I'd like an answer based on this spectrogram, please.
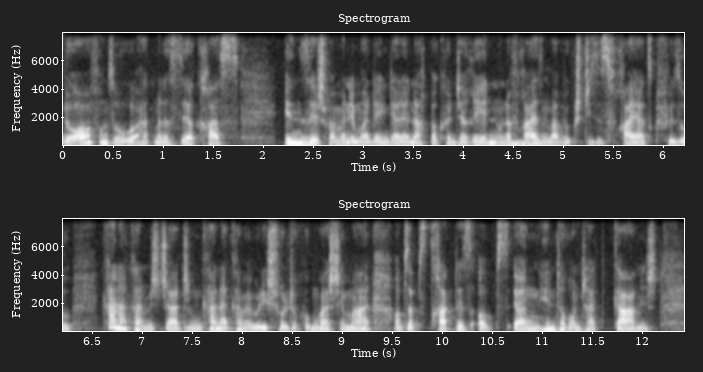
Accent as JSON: {"language": "German", "region": "Wallonia", "country": "Belgium", "tie": "born or raised there", "moved": "as an adult", "lives_now": "Berlin, Germany", "said": "ich komme ursprünglich aus Belgien, Ostbelgien, einer kleinen deutschsprachigen Region. Äh, also bin auch da geboren und äh, bin sehr dörflich aufgewachsen"}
